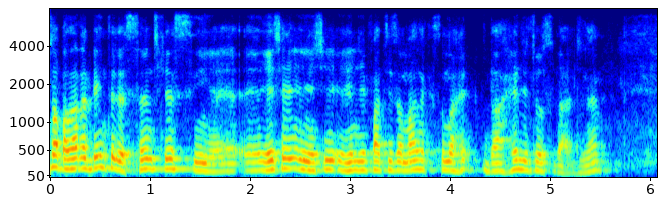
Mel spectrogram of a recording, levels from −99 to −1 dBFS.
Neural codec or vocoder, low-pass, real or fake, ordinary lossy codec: codec, 16 kHz, 8 kbps, FreqCodec, smaller model; 7.2 kHz; fake; Opus, 32 kbps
